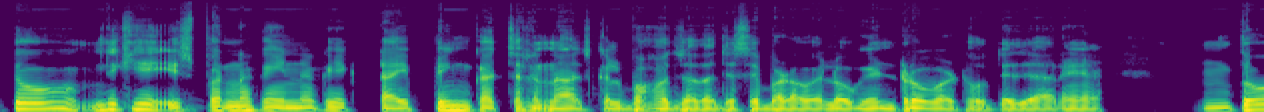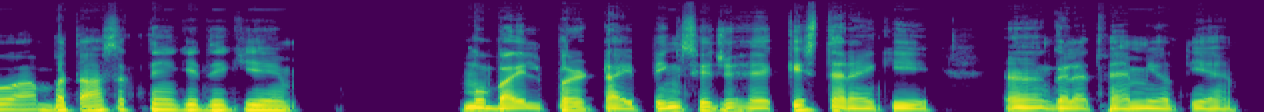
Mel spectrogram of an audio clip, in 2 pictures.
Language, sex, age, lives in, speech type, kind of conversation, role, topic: Hindi, male, 55-59, India, conversation, podcast, host, मोबाइल पर टाइपिंग से किस तरह गलतफहमी होती है?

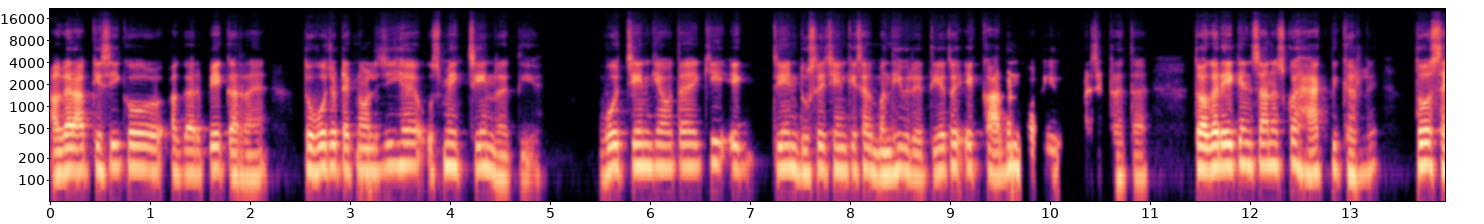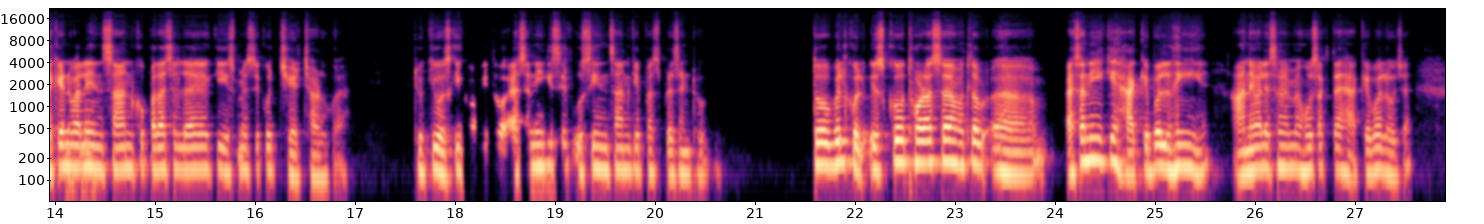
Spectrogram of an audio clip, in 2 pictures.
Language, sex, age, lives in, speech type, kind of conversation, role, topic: Hindi, male, 25-29, India, conversation, podcast, guest, Digital payments aur cashless life ka agla step kya hoga, aap batao?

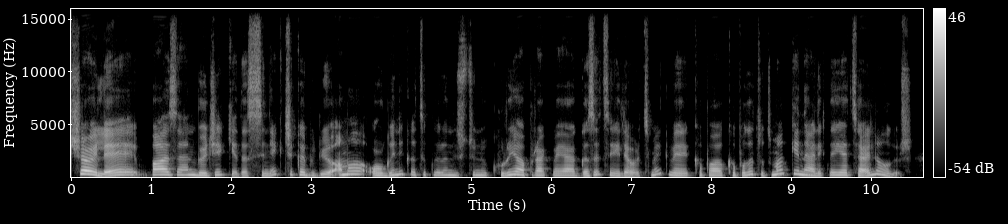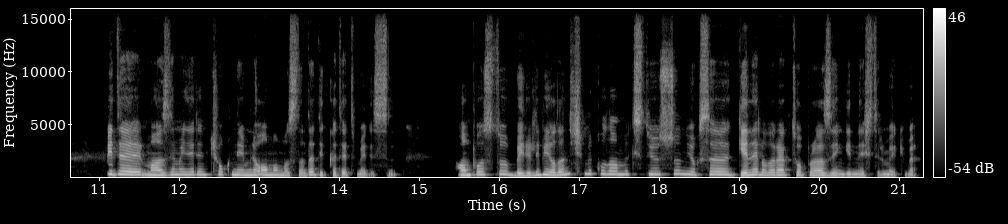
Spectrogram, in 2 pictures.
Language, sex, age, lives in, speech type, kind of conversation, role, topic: Turkish, female, 30-34, Netherlands, read, expert-assistant, expert, Şehirlerde sürdürülebilir tarım uygulamalarını artırmak için hangi yaratıcı yolları deneyebiliriz?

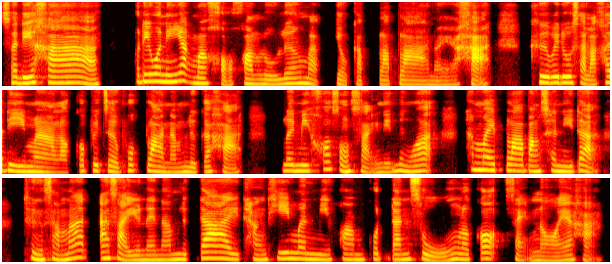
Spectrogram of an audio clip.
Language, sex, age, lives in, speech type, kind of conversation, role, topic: Thai, female, 30-34, Thailand, read, expert-assistant, asker, เพราะอะไรปลาบางชนิดจึงอาศัยอยู่ได้ในน้ำลึก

